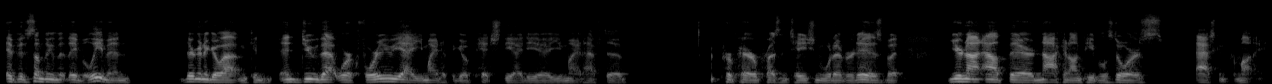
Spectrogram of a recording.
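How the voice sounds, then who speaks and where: Low-voiced man co-host, bright tone. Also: brisk. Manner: loose, repetitive fillers like "you know" and "like". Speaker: podcast co-host. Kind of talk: casual chat, interviewing.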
